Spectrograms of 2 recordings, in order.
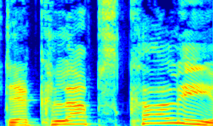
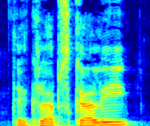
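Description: First: „Der Klaps Kalli“ hoch und gedehnt ausgerufen, plötzliche Erkenntnis. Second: Said in the usual way. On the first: A narrator's reading. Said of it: "rief ich". (Erzähler ruft den Namen des Täters aus, hoch und gedehnt) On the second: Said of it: "fing an rumzuflennen".

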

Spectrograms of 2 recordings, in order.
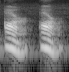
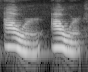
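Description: First: OUR reduced to "ar", transcript R; like letter R. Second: OUR in two parts, "ow-er"; fully drawn our. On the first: Teacher shows the in-sentence form, reduced to "ar". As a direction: say R, the short mid-sentence OUR. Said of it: "parece o nome da letra R". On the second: Teacher shows the isolated word, fully articulated. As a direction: shape OUR fully, as when said alone. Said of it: "pode desenhar um pouquinho mais". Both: Shown as a demonstration.

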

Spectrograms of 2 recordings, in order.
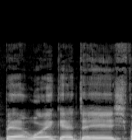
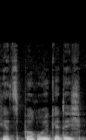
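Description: First: Slow, drawn-out BERUHIGE DICH; self-calming. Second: Said in the usual way. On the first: Retold or imitated. Mother telling herself to calm down, slow and deliberate. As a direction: stretch "beruhige dich" out to talk yourself down. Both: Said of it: "denke ich".

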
